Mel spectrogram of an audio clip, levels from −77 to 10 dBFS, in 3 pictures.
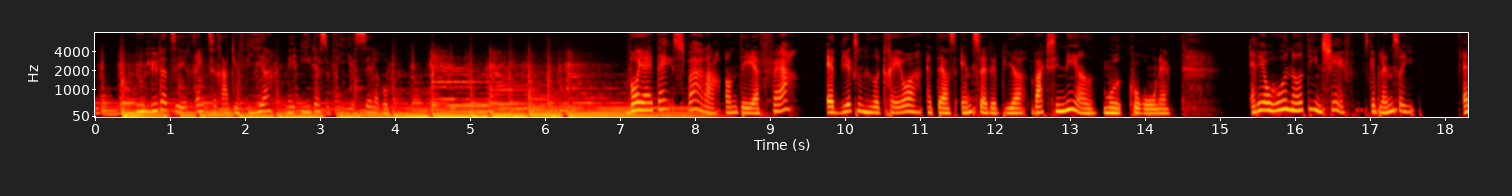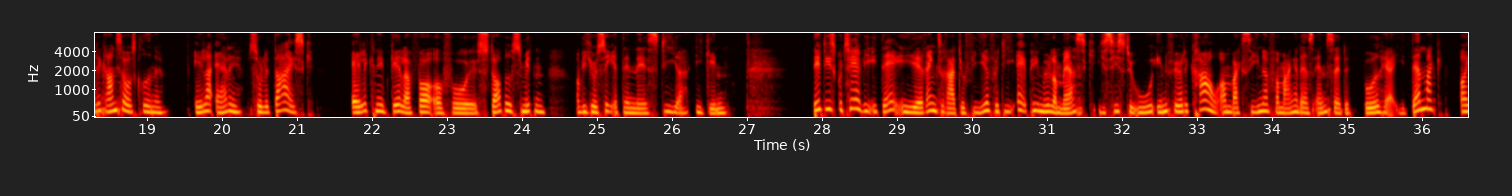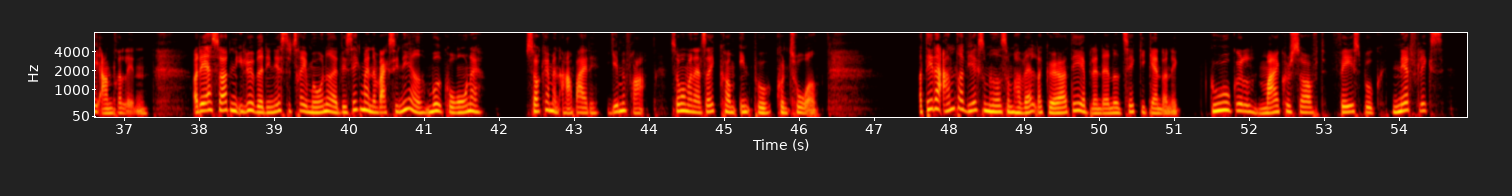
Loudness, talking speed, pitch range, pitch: -22 LUFS, 165 wpm, 175-235 Hz, 200 Hz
